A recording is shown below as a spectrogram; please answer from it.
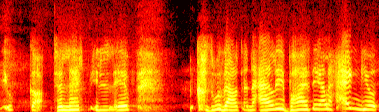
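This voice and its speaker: An actress playing the frightened, pleading working-class wife of a killer in a 1960s radio suspense drama. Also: female voice, high-pitched, unhurried, fairly bright tone. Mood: pleading, afraid. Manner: anxious, imploring delivery. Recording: dull old radio broadcast, faint music.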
